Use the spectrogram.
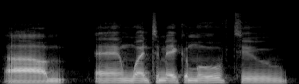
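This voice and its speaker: A man speaking as an interview guest, answering conversationally in a measured, earnest way. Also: low voice, flat delivery, darkish tone, smooth, dull audio. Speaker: interview guest, business founder.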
